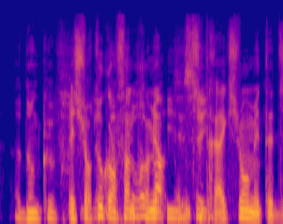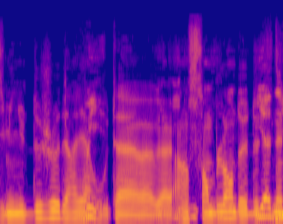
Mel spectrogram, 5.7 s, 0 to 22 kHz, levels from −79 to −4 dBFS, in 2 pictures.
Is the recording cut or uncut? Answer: cut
